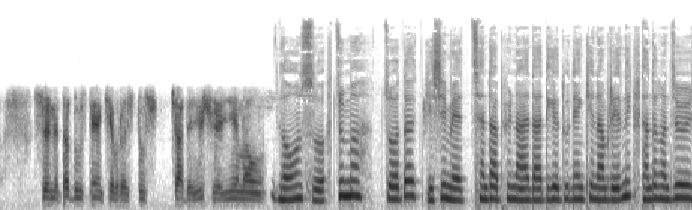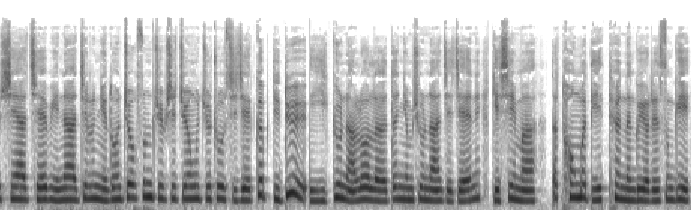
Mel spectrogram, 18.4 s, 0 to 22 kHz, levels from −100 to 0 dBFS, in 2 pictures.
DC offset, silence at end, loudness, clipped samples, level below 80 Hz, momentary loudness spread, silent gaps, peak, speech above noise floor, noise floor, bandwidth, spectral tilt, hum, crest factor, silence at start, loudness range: under 0.1%; 0.05 s; -24 LUFS; under 0.1%; -60 dBFS; 6 LU; none; -8 dBFS; 24 dB; -47 dBFS; 15 kHz; -5 dB/octave; none; 14 dB; 0.1 s; 3 LU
